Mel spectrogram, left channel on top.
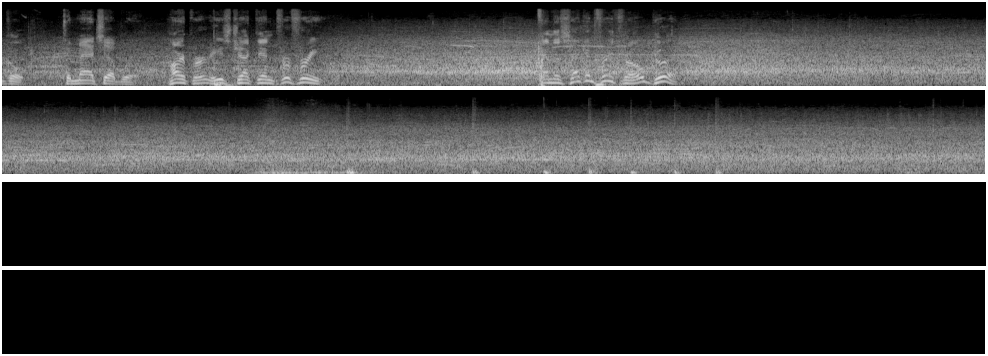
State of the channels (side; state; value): right; silent; digital silence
